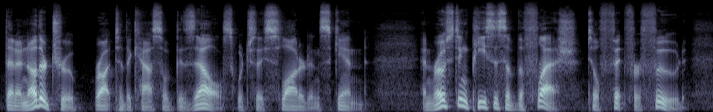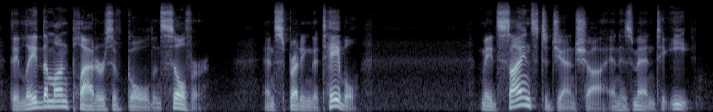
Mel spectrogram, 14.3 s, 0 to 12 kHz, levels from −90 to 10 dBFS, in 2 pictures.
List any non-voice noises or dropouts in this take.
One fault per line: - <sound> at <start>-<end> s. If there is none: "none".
none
